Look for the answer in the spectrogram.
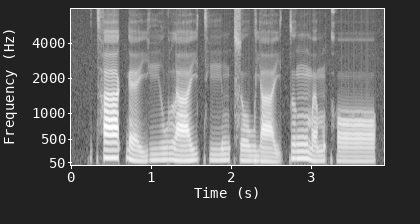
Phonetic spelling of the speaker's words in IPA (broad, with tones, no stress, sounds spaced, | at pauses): t̪ʰ aː˥ k̚ ɛː˨˩ j iː˨˧ w l aː˨˥ j t̪ʰ iː˨˧ m t͡s o˨ w j aː˨˩ j t̪ ʊ˥ ŋ m ɐ˨˧ m kʰ ɔː˨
